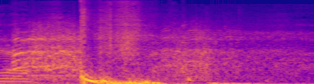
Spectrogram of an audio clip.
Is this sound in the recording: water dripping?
no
